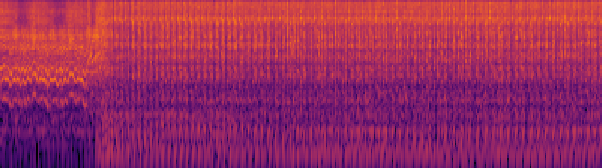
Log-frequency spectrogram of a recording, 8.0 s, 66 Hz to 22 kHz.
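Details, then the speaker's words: 1962 Dodge 100 first start in 25 years, idled up: fast idle with steady quick valvetrain ticking on one side; suspected rocker arm or pushrod off; no rod knock, little smoke or blow-by. "It's running a little better, but it's still got a noise, and it sounds like it's on this side. Like we may have a rocker arm off or a push rod or something."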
